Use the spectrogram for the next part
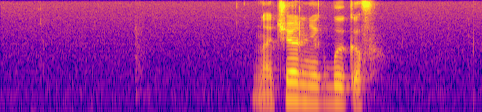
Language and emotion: Russian, neutral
